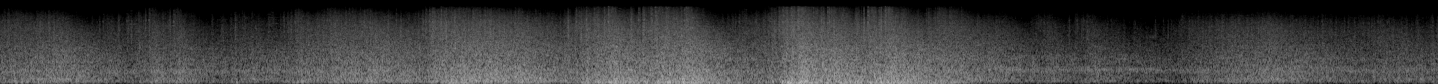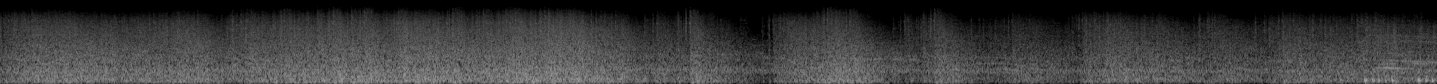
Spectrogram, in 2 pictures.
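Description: A large crowd of soldiers tramps and clatters across open ground.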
